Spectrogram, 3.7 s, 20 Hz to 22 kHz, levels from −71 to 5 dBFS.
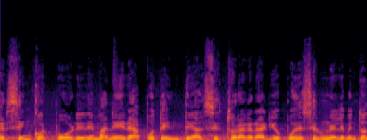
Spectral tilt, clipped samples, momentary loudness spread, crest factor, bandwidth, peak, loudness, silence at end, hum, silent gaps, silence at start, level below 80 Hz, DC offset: -4.5 dB/octave; under 0.1%; 2 LU; 16 dB; 16 kHz; -4 dBFS; -19 LUFS; 0 s; none; none; 0 s; -48 dBFS; under 0.1%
